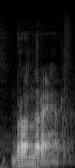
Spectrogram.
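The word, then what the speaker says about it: Bron-Yr-Aur: поклонников led zeppelin а вот кстати как правильно произносится это название брандриф а переводится это название так золотая грудь золотая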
